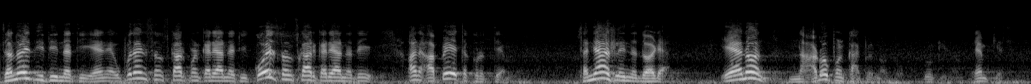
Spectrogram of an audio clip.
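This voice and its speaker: An older man from Gujarat giving a spiritual lecture, telling stories and slowly chanting verses. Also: fairly high pitch, sing-song, a little hiss or hum. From Gujarat, India. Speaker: preacher. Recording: dull lo-fi recording.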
